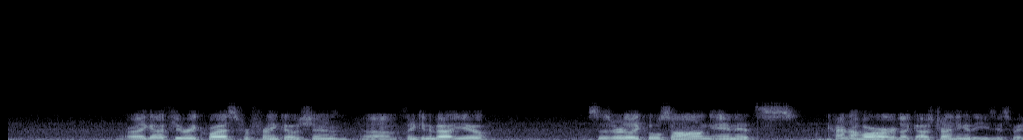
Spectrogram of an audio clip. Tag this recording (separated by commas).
Speech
